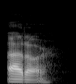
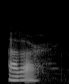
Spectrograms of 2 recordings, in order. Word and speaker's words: Adar: Adon, Adar, whatever, the father of the orcs. – Adar. – Adar. – Yes. Adar.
